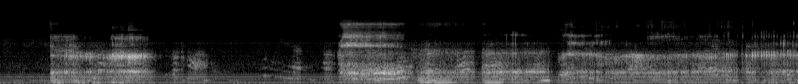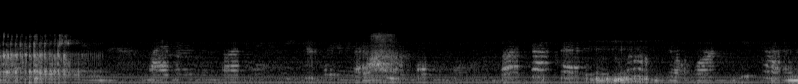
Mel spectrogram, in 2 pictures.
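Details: Really long burps: several long, drawn-out belches with a low rumbling voice quality over faint background noise, repeated eructation.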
